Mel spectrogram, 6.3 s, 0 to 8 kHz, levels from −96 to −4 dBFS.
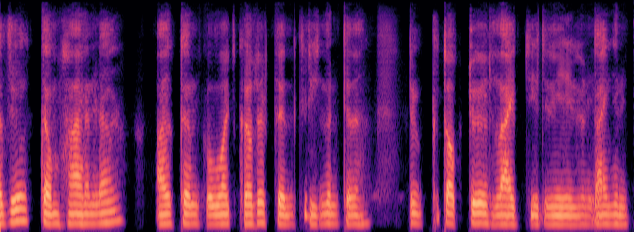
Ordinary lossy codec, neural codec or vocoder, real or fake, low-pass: none; codec, 16 kHz, 1 kbps, FreqCodec, larger model; fake; none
